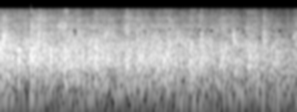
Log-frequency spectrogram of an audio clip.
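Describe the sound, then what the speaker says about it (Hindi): An audience at a Delhi municipal by-election campaign speech claps together, a dense continuous wash of hands that stays level and fairly loud for about three seconds, no voice over it. "तो अपने लिए एक बार जोरदार ताली।"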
